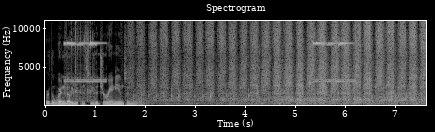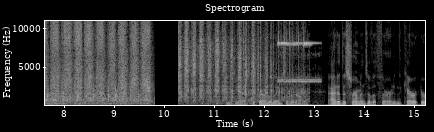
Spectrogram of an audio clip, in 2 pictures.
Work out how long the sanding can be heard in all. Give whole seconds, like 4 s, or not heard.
11 s.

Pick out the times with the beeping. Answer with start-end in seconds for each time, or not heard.
0.3-1.2, 5.3-6.0, 12.2-13.2.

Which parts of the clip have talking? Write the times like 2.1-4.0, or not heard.
0.0-2.1, 11.2-15.1.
